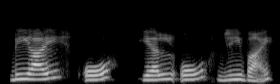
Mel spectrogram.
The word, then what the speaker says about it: biology: Third one is BIO Logy. Stress on OL. Biology. Fourth one.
